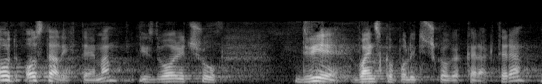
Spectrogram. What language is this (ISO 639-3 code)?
hrv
